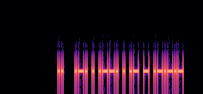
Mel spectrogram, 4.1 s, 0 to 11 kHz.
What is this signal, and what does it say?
Morse code, heard as a keyed tone, about 34 wpm, 700 Hz. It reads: I REPEAT.
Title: A Sound Of Thunder 35wpm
